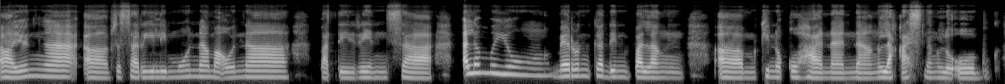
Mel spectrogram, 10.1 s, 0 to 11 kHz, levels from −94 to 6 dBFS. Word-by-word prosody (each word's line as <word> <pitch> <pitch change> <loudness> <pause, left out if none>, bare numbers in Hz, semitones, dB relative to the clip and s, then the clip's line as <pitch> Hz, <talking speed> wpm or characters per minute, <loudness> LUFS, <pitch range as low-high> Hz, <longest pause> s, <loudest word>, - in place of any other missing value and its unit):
ah, 190 -1 +4
'yon 220 +4 -3
nga, 205 -1 +6
um, 175 -2 +1
sa 195 - -5 0.2
sarili 190 +1 -2
muna 205 +2 -3
mauna, 195 +1 +1 0.3
pati 175 0 -4
rin 180 0 -5
sa 175 -3 +1 0.3
alam 330 +3 +6
mo 320 - -2
'yong 260 -5 -4
meron 225 +1 0
ka 225 -3 -1
din 200 -2 -5
palang, 180 -2 +1 0.4
um, 180 -1 +3
kinukuhanan 180 -4 0
ng 165 +1 -1
lakas 185 +2 +2
ng 180 - -7
loob, 170 0 -3
190 Hz, 145 wpm, -25 LUFS, 180-210 Hz, 0.4 s, nga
